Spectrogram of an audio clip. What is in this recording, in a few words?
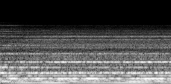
ATMO PAD, Dance Mega Jungle Rave; Best Service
